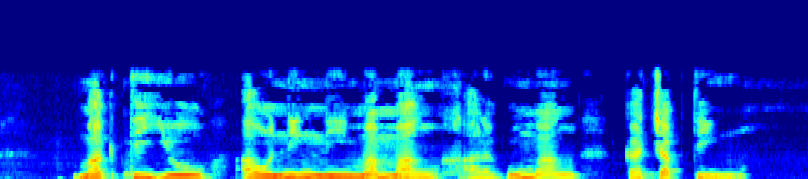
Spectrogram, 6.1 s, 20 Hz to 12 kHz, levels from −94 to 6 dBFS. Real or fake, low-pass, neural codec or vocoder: real; 7.2 kHz; none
